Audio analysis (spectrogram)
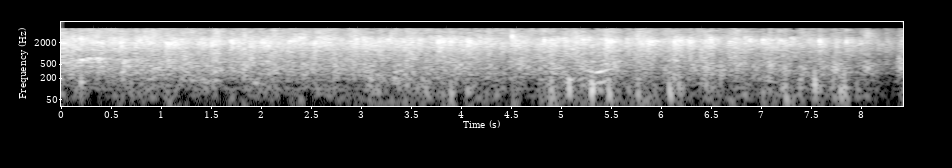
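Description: An audience breaks into a steady round of applause for a guest coming up for an interview, dense overlapping claps at an even loudness for several seconds, easing slightly toward the end with no voices over it.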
